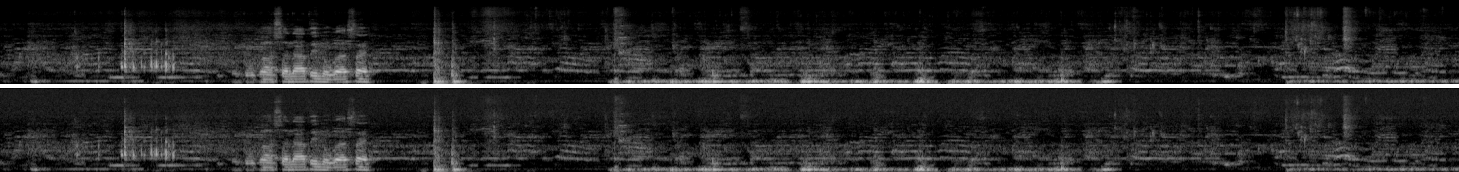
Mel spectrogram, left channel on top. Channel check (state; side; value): noise; right; hiss, 13 dB below the sound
